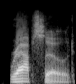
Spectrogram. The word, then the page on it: rhapsode: American English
